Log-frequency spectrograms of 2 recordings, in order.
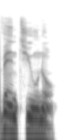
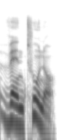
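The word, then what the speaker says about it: ventuno: پس ونتی به اضافه اونو نمیشه ونتیونو. – بلکه میشه ونتونو.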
